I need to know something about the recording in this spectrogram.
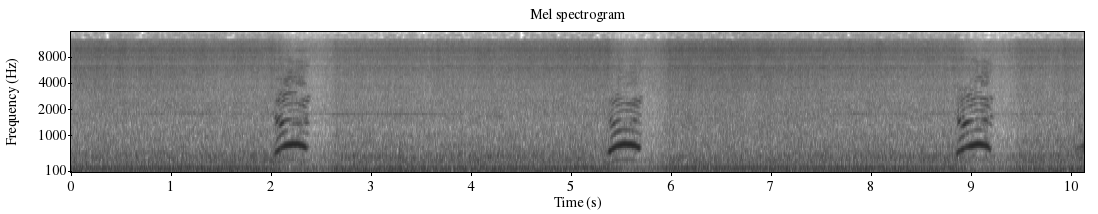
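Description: Steady drone of a tow boat's engine and its rushing wake. Over it, a person's high-pitched voice calls out three times, each a short call rising and falling in pitch, about three seconds apart.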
